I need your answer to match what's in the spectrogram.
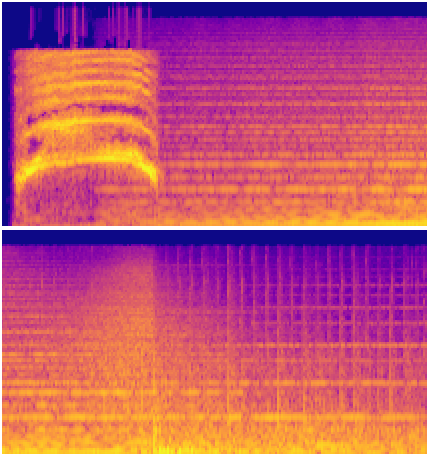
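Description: A loud, piercing scream bursts out for about a second and a half, then cuts off into a sustained electronic drone that swells and rises before settling.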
